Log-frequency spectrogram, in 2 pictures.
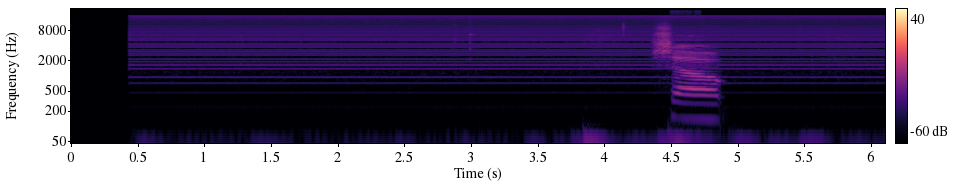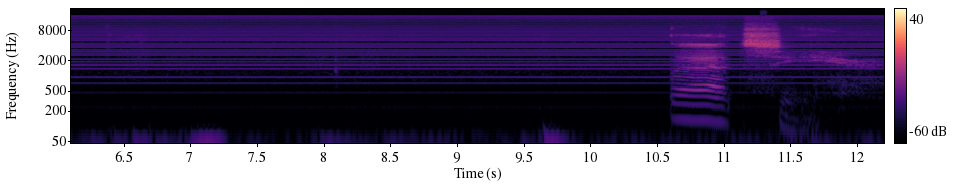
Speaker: yeah see that's got definite yeah that's definitely a 60 cycle hum in that 100 percent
